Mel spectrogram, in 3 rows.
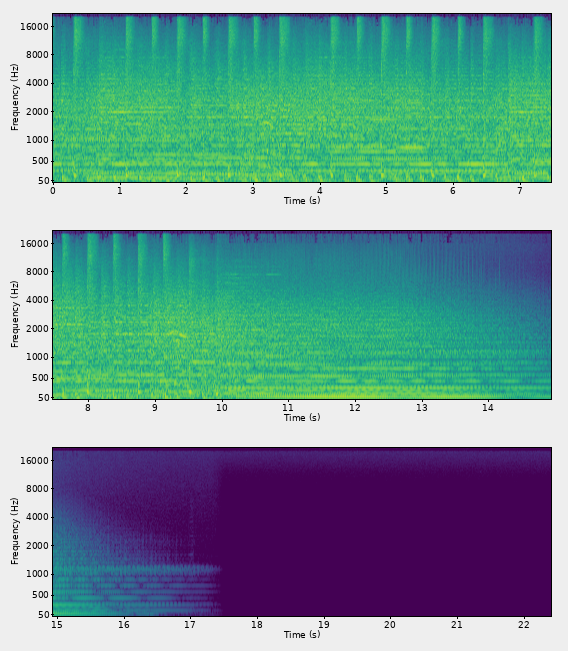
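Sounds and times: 
disco music: 0:00.0 - 0:13.4.

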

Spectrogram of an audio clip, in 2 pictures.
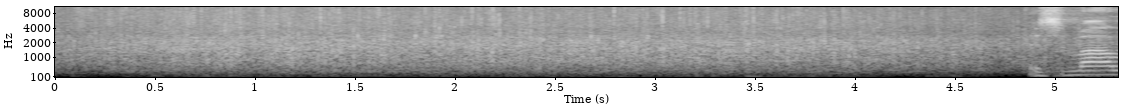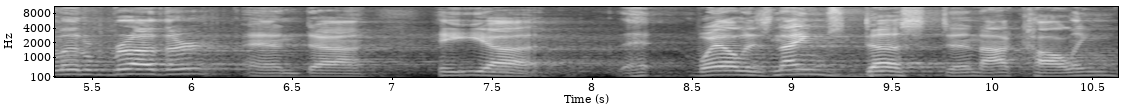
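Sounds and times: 
audience applause welcoming a musician: 0:00.0 - 0:05.6
speech: 0:04.9 - 0:10.6.

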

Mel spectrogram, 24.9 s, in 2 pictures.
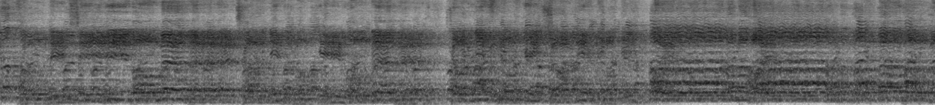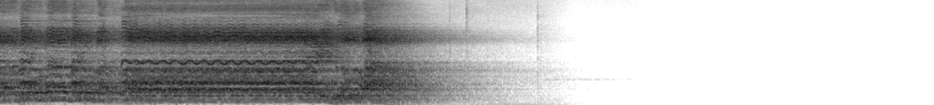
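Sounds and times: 
male choir singing: 0:00.0 - 0:19.3.

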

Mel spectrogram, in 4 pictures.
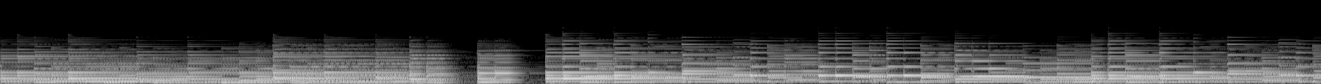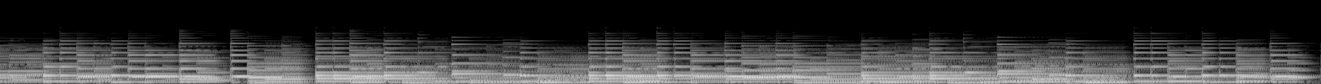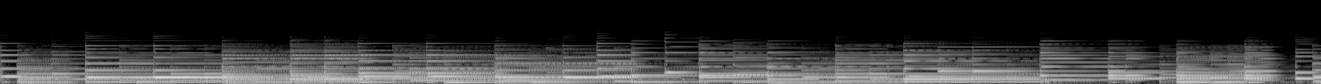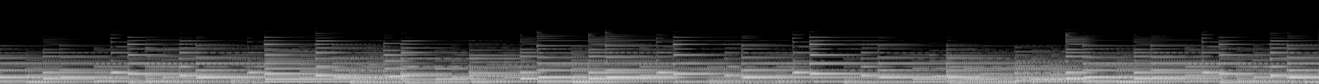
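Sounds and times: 
piano: 0:00.0 - 0:52.8.

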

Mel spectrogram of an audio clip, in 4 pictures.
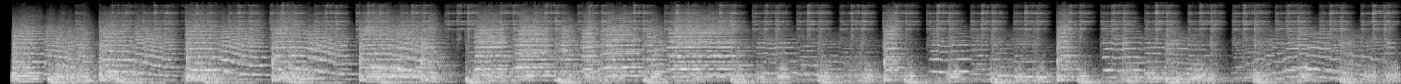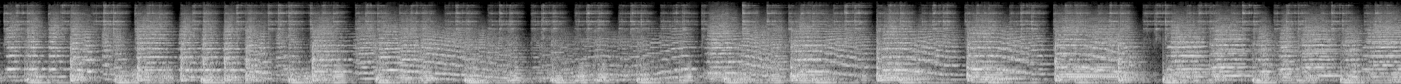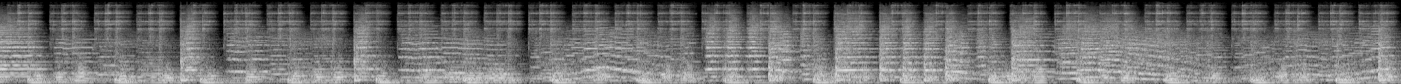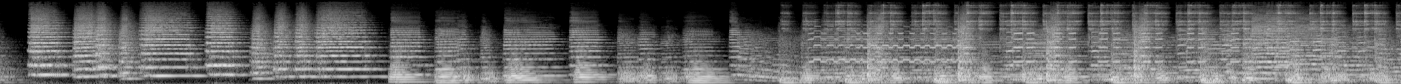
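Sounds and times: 
municipal band playing: 0:00.0 - 0:56.0.

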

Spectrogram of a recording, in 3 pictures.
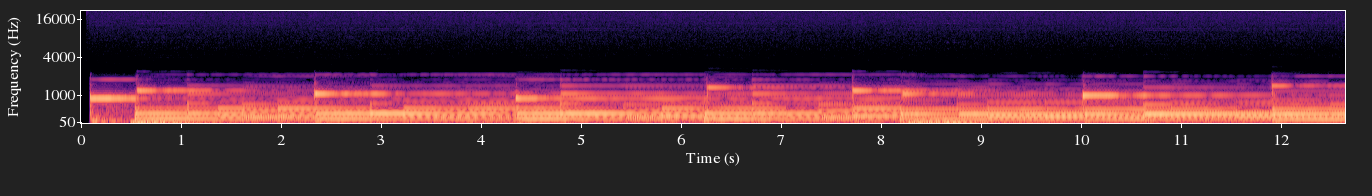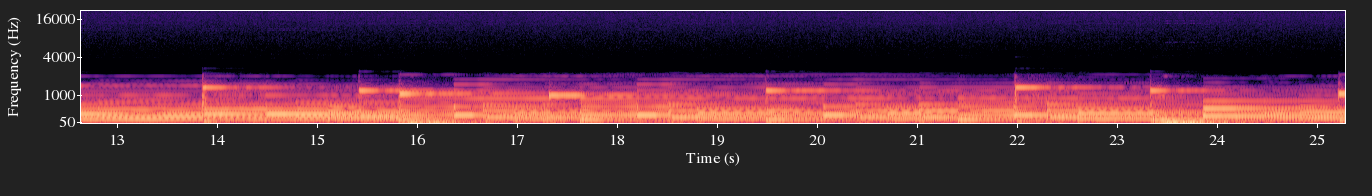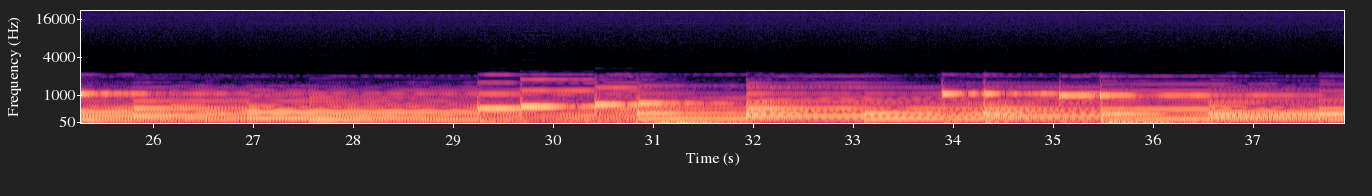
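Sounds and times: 
piano: 0:00.0 - 0:37.8.

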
